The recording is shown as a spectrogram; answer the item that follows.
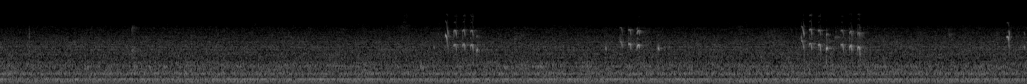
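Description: Baby African pygmy hedgehog, its eyes just opened, giving quick strings of high squeaks that sound like a little chipmunk or squirrel. They come in three short bursts: about halfway in, a couple of seconds later, and a longer run near the end.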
